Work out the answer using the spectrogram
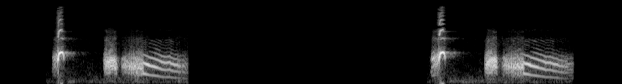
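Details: Chinese francolin lure call, Vietnamese 'đa đa mồi': a sharp high click followed by a harsh, harmonic phrase of downslurred notes, given twice about four seconds apart, with silence between.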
